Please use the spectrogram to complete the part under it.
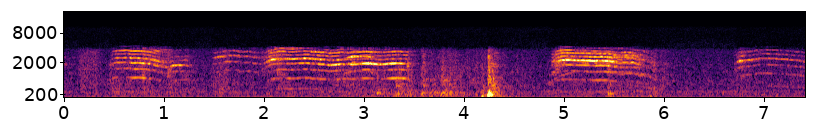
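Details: Hungry Siamese kittens crying as a refrigerator is opened, only two hours after their last meal; several overlapping, insistent meows, harmonic-rich and wavering, in bursts with short pauses and a brief knock midway.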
